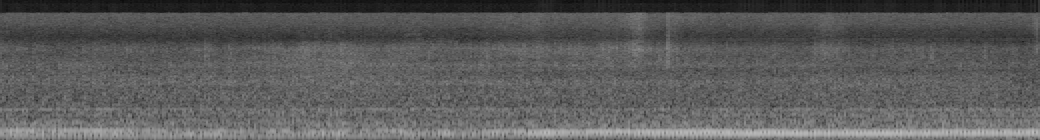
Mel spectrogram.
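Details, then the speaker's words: Nissan Sunny driving: a low droning hum under road noise, with noticeable vibration, grows stronger as speed rises and persists in neutral while the engine itself sounds normal; wheel bearing hum. "य आप देख सकते हैं कितनी ज्यादा vibrate है गाड़ी में हमिंग साउंड है ओके जैसे जैसे स्पीड बढ़ेगी तो और ज्यादा ज्यादा आती रहेगी और न्यूट्रल में भी आएगी"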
